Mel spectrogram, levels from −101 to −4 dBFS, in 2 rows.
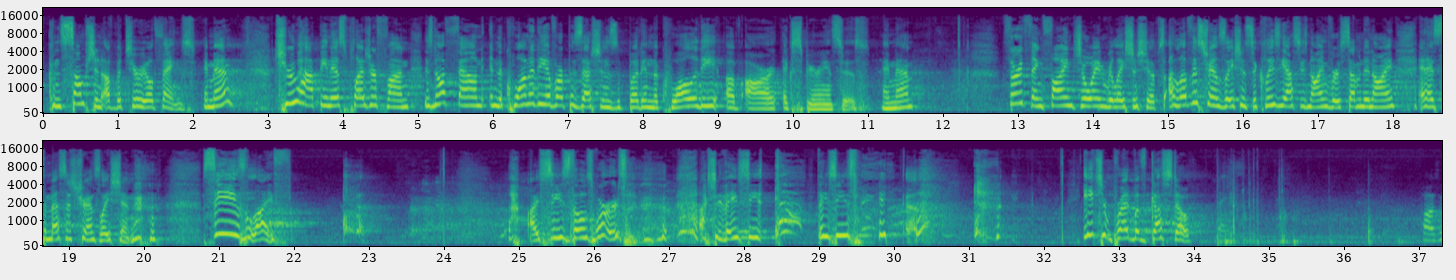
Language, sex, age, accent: English, female, 40-59, American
